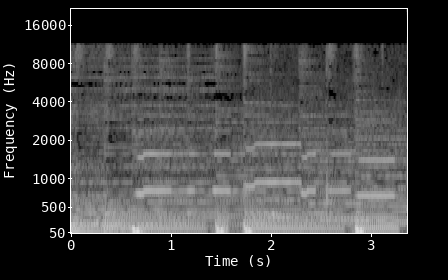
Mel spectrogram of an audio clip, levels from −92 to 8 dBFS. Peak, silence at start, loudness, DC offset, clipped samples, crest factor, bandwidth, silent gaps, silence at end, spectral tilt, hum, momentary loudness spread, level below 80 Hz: -2 dBFS; 0 s; -21 LUFS; under 0.1%; under 0.1%; 18 dB; 11.5 kHz; none; 0 s; -6.5 dB/octave; none; 7 LU; -24 dBFS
